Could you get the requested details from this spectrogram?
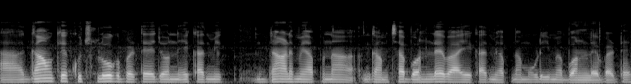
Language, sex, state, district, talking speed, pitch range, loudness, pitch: Bhojpuri, male, Bihar, East Champaran, 210 wpm, 110-120 Hz, -21 LUFS, 115 Hz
